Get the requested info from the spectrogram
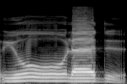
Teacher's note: di sini pada lafal yu ada mad tabi'i, panjangnya 2 harakat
